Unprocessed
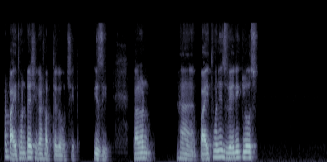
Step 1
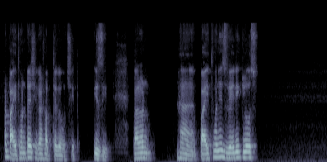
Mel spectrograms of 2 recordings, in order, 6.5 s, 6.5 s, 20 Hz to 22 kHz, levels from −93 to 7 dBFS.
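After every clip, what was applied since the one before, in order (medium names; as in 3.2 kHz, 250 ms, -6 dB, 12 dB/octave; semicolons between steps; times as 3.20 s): three bands compressed up and down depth 40%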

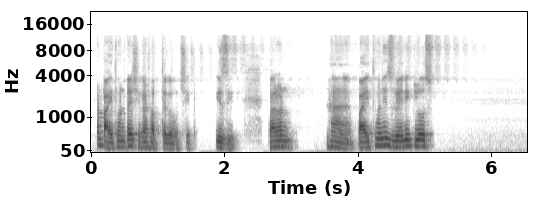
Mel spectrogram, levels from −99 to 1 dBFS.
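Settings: feedback echo behind a high-pass 138 ms, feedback 63%, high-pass 5.2 kHz, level -15 dB; trim -5 dB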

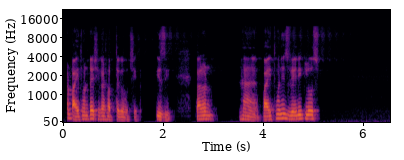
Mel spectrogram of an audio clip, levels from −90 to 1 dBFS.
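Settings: dynamic bell 3.3 kHz, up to +3 dB, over -55 dBFS, Q 0.77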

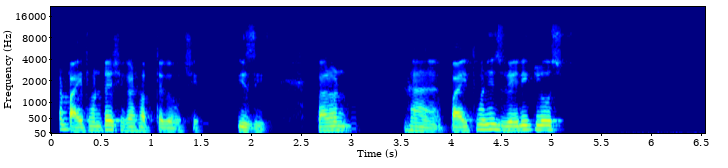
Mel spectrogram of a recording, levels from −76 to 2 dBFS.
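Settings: buffer glitch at 1.52/3.00 s, samples 256, times 8; trim -1 dB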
